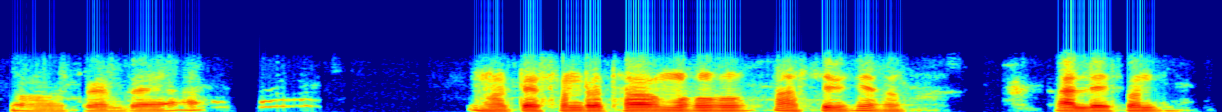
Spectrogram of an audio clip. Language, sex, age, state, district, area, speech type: Odia, male, 18-30, Odisha, Koraput, urban, conversation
